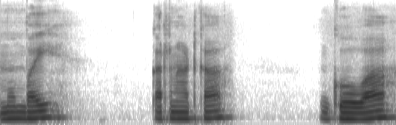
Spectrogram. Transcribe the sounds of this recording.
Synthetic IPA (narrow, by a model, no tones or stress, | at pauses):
mʊ̃mbəi | kəɾnaːʈka | ɡoːʋa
